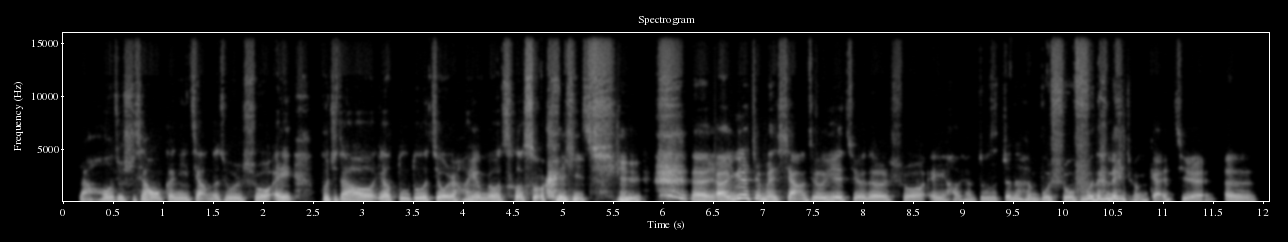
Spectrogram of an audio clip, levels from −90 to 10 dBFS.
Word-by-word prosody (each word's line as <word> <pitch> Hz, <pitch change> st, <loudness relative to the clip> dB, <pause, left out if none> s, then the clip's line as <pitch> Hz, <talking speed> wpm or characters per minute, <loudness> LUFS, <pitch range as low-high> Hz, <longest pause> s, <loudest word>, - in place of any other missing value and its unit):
然 -, -, -6 dB
后 250 Hz, -1 st, -1 dB
就 245 Hz, -, -2 dB
是 215 Hz, -2 st, -8 dB
像 240 Hz, -3 st, +2 dB
我 170 Hz, -, +1 dB
跟 190 Hz, +1 st, -3 dB
你 190 Hz, -, -2 dB
讲 -, -, -4 dB
的， -, -, -4 dB
就 205 Hz, +3 st, -3 dB
是 195 Hz, -, -1 dB
说， 195 Hz, 0 st, -1 dB
诶， 245 Hz, +3 st, +2 dB, 0.3 s
不 240 Hz, -, +1 dB
知 220 Hz, -, -8 dB
道 215 Hz, -5 st, +3 dB
要 230 Hz, -, +2 dB
堵 180 Hz, -1 st, -3 dB
多 200 Hz, +3 st, +3 dB
久， 190 Hz, -3 st, +3 dB
然 185 Hz, +2 st, +1 dB
后 220 Hz, -, -6 dB
有 215 Hz, -5 st, +1 dB
没 180 Hz, +2 st, -2 dB
有 205 Hz, -, +2 dB
厕 215 Hz, -, 0 dB
所 210 Hz, -, 0 dB
可 255 Hz, +4 st, +5 dB
以 -, -, +7 dB, 0.2 s
去。 195 Hz, -5 st, -1 dB, 0.5 s
嗯， 210 Hz, -2 st, +3 dB
然 210 Hz, +4 st, +6 dB
后 -, -, +3 dB
越 340 Hz, +5 st, +7 dB
这 305 Hz, -, +2 dB
么 230 Hz, -1 st, +2 dB
想 170 Hz, -6 st, -2 dB
就 210 Hz, -1 st, +1 dB
越 220 Hz, +1 st, +3 dB
觉 185 Hz, -7 st, -4 dB
得 190 Hz, 0 st, 0 dB
说， 180 Hz, -1 st, -4 dB
诶， 205 Hz, +1 st, -7 dB
好 -, -, -11 dB
像 210 Hz, -1 st, -11 dB
肚 215 Hz, +3 st, -8 dB
子 215 Hz, -, -7 dB
真 260 Hz, -, -3 dB
的 260 Hz, -, -1 dB
很 230 Hz, -6 st, -5 dB
不 225 Hz, +3 st, -1 dB
舒 230 Hz, +1 st, -2 dB
服 250 Hz, +6 st, +1 dB
的 280 Hz, -, +3 dB
那 275 Hz, 0 st, +5 dB
种 195 Hz, -2 st, -11 dB
感 190 Hz, -2 st, -4 dB
觉， 180 Hz, +7 st, -5 dB
嗯。 185 Hz, 0 st, -4 dB
210 Hz, 300 characters per minute, -21 LUFS, 190-235 Hz, 0.5 s, 以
